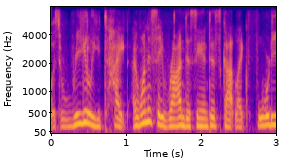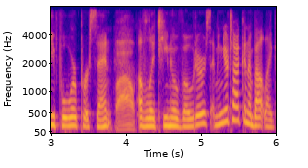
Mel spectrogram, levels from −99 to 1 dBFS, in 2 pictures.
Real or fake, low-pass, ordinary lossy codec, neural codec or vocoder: real; 7.2 kHz; Opus, 64 kbps; none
